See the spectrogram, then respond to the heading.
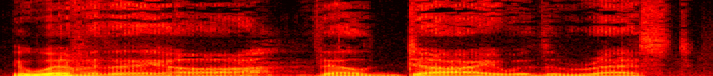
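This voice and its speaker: An actor playing a cold, ruthless Sith warrior in a video game, with a gravelly voice and a terse, commanding manner. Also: male voice, a little slow, darkish tone, full character voice. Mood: cold, determined. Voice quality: gravelly, very deep. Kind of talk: dramatic video game acting.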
